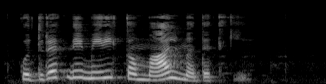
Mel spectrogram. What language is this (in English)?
Urdu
